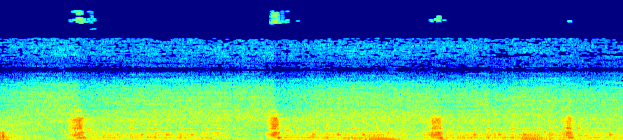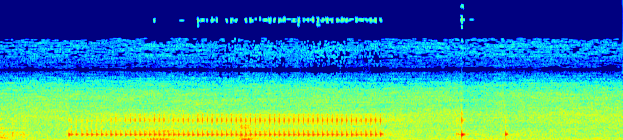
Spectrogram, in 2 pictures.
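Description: telephone ringing

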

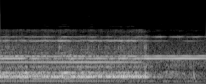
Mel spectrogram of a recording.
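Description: telephone ringing

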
